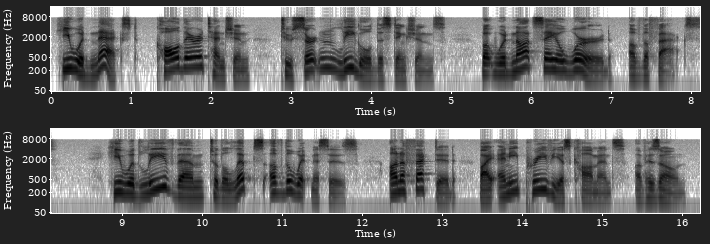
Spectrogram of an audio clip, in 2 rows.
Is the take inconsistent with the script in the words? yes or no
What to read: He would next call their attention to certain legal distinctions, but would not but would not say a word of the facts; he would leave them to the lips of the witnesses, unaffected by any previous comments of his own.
yes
